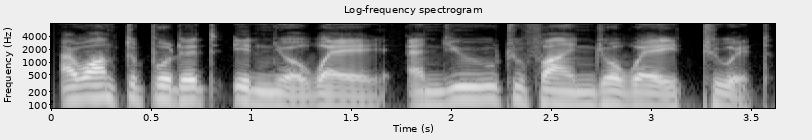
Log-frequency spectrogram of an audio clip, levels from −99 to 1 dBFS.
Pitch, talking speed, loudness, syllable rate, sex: 105 Hz, 265 wpm, -19 LUFS, 4.9 syllables/s, male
